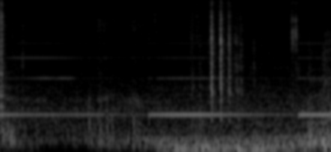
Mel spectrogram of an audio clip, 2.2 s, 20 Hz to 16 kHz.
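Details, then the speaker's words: 2003 Porsche Boxster (tiptronic), flood-salvage car, key on but engine not starting; steady window motor whir rising slightly as the glass travels, no grinding or stalling — power windows working normally. "Windows work."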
